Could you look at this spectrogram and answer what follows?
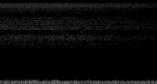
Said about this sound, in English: There's a hiss that starts, and gas is beginning to fill the room.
